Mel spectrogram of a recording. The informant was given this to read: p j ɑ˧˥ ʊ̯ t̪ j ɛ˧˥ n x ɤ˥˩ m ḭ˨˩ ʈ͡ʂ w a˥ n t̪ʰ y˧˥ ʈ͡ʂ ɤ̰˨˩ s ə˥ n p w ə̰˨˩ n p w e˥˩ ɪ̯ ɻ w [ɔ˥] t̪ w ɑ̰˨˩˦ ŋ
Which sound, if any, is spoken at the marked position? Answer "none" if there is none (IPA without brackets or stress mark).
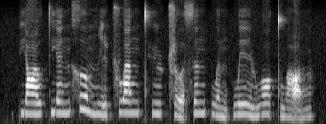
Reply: ɔ˥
